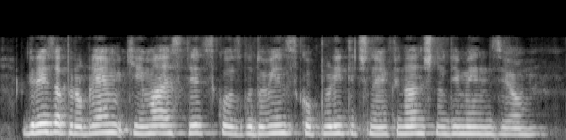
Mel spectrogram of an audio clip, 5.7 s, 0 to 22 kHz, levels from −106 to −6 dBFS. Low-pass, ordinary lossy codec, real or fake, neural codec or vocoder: 7.2 kHz; MP3, 64 kbps; fake; codec, 16 kHz, 4 kbps, FreqCodec, smaller model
